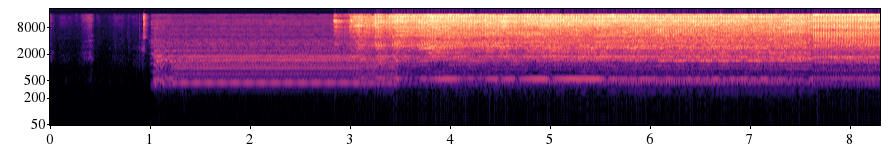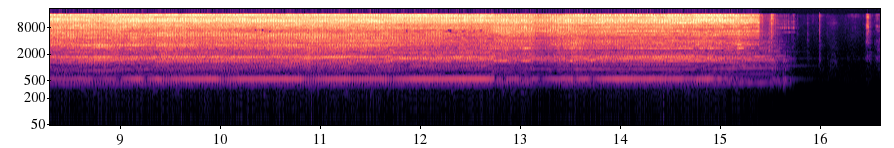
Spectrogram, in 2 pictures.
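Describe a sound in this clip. A scroll saw buzzes steadily as it cuts through wood.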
